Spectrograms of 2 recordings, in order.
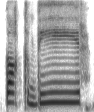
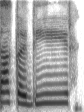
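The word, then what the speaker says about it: تقدير: So we will pronounce this letter here with jerk and in a thick sound with a fuller mouth. So try pronouncing only this word again, please. Taqdeer.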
